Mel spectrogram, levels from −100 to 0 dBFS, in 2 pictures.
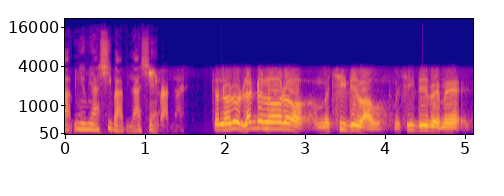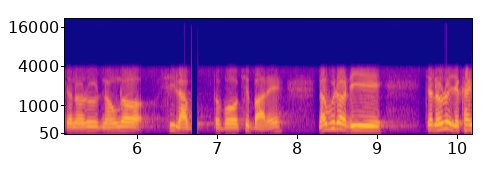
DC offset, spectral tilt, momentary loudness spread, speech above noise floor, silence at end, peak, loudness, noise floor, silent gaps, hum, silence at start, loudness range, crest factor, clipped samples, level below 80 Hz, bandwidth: under 0.1%; -5.5 dB/octave; 12 LU; 29 dB; 0 s; -6 dBFS; -21 LUFS; -49 dBFS; none; none; 0 s; 3 LU; 14 dB; under 0.1%; -74 dBFS; 13.5 kHz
